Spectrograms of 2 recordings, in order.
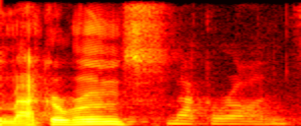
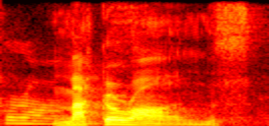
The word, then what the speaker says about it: macarons: her website and order is it macaroons macarons I knew I was pronouncing it right macarons and how many flavors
